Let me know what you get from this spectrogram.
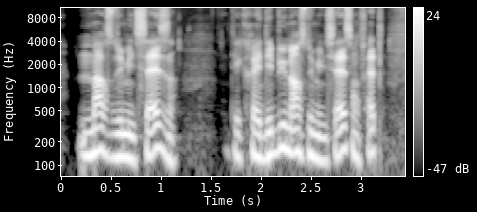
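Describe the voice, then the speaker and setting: At a fairly slow pace, an unremarkable speaking voice comes through in a dry, close sound with no echo. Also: man. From Normandy, France. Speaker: quidditch club president. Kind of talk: radio interview.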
